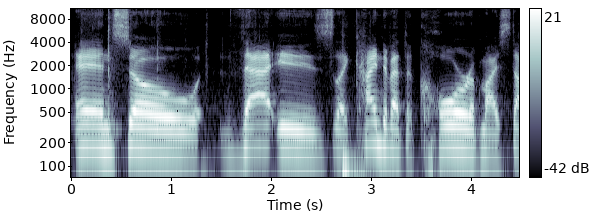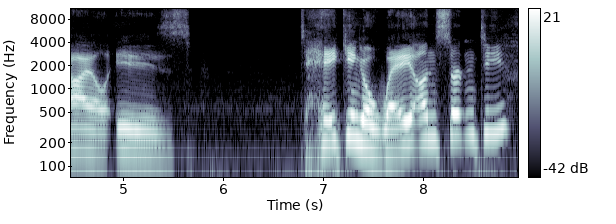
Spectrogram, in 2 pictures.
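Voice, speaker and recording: A man's voice: on the high side, slow, a bit bright, smooth, no echo. A man speaking as an interview guest, informally explaining how he runs tabletop games. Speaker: guest, content creator and game master. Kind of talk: casual interview chat about tabletop games.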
